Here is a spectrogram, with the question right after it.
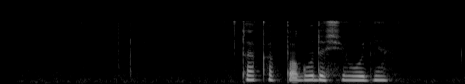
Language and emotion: Russian, neutral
